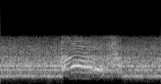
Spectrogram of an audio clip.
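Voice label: damaged pilot mood high, speech English; War Thunder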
